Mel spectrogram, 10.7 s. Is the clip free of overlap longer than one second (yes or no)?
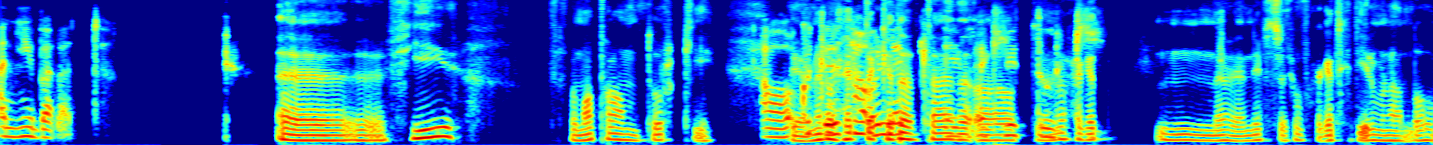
no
